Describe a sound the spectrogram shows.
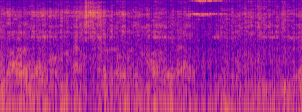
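Metal tools clink and tap against a motorbike.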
